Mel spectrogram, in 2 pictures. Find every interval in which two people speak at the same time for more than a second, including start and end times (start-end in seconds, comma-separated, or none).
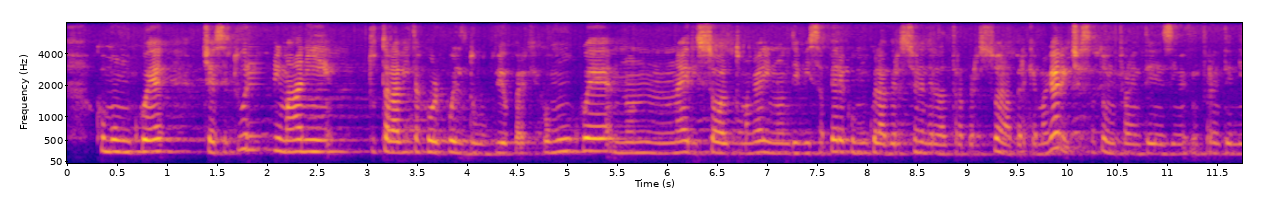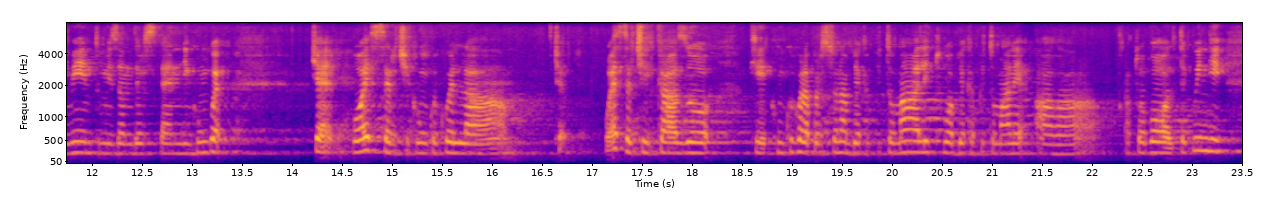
none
